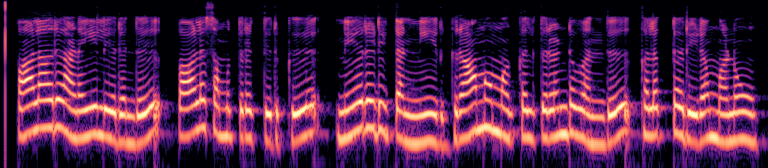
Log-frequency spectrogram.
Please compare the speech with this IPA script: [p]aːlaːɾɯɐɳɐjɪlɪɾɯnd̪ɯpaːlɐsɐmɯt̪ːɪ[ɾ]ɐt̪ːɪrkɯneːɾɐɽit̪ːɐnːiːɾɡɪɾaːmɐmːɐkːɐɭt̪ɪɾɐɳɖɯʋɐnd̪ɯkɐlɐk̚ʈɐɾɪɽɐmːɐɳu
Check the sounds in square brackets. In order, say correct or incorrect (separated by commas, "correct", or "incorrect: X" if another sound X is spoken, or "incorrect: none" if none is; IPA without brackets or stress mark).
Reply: correct, correct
